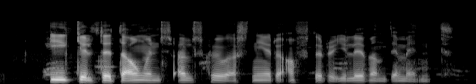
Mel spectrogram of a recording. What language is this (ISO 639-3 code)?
isl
